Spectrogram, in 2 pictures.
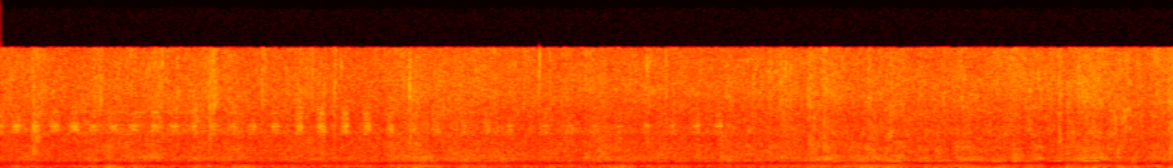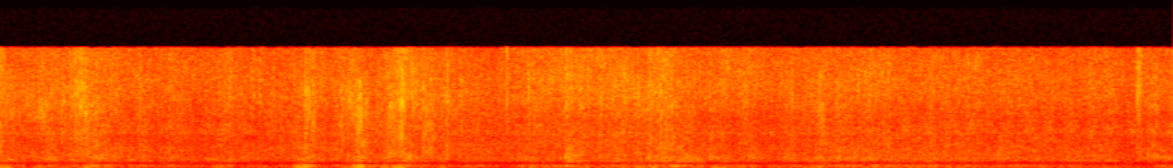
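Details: Swarm of bees emerging from a hive: unbroken layered hum over twenty seconds, with nearer bees rising in pitch and loudness briefly around twelve to thirteen seconds.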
